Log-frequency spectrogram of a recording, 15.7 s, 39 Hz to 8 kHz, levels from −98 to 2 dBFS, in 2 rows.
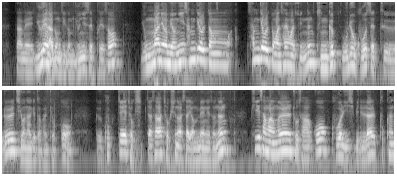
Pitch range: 110-160 Hz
